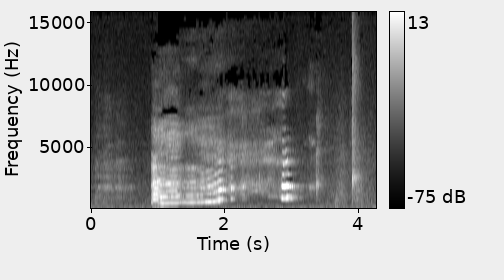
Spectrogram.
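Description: A woman's voice giving a long rising squeal, followed by a short vocal sound about two seconds later and a brief click near the end.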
